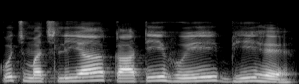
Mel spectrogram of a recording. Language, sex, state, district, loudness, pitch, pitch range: Hindi, male, Arunachal Pradesh, Longding, -14 LUFS, 150 Hz, 145-175 Hz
